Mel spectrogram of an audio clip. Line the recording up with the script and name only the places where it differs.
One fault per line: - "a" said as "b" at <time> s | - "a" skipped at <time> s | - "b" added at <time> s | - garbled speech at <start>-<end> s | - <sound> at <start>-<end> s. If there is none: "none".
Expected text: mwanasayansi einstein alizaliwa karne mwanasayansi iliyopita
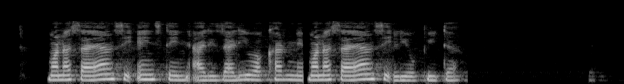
none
